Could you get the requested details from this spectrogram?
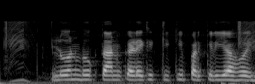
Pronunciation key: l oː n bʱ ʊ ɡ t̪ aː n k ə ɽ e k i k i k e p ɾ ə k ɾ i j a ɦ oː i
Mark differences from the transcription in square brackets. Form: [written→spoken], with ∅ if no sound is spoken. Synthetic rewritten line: l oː n bʱ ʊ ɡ t̪ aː n k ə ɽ e k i k i k [e→i] p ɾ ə k ɾ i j a ɦ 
